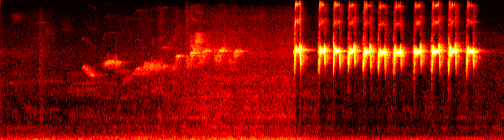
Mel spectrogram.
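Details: Relaxed orange-headed thrush song opening with soft, rising, slightly buzzy whistles, then a fast series of about eleven identical sharp, high notes repeated roughly four times per second over a low background hum.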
